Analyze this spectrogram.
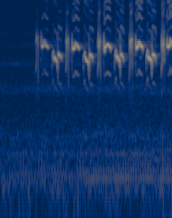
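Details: Sooty-headed bulbul, lively 'gacor' song used to attract other bulbuls for trapping: after silence, a rapid, unbroken string of clear whistles alternating high and slightly lower notes, about a dozen in two seconds.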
